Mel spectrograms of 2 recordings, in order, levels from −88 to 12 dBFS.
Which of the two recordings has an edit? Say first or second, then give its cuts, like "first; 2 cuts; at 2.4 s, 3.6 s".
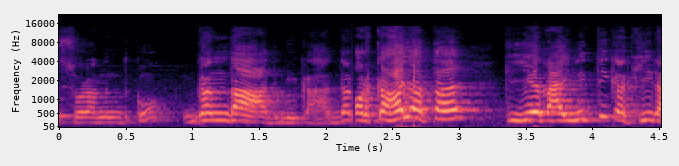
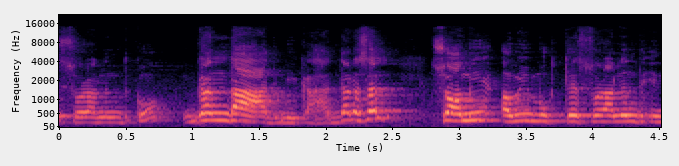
first; 1 cut; at 2.1 s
